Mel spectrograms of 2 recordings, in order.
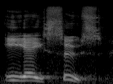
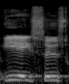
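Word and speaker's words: Ἰησοῦς: greek word for jesus the name jesus ea seuss is how you would pronounce his name in greek if i understand the greek correct correctly so ea seuss would be jesus name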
